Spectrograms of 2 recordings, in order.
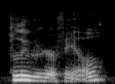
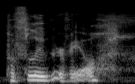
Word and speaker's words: Pflugerville: I've been going to my friend's house in Pflugerville. Robert would say Pflugerville. Cuz that's the way it's spelled.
